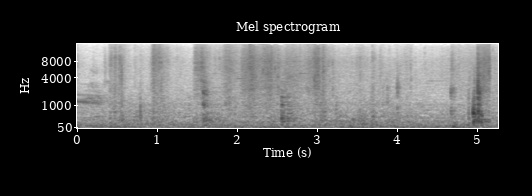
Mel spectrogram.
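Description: Footsteps on a wood-chip floor and a go-kart being handled: irregular soft clicks and shuffles, with two louder knocks near the end.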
